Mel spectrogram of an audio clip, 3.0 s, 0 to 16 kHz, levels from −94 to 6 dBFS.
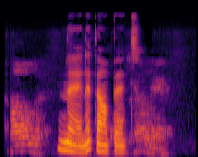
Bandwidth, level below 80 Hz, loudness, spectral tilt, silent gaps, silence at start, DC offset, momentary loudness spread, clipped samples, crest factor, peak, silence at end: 11.5 kHz; -70 dBFS; -24 LUFS; -5.5 dB/octave; none; 0.15 s; under 0.1%; 19 LU; under 0.1%; 22 dB; -2 dBFS; 0.5 s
